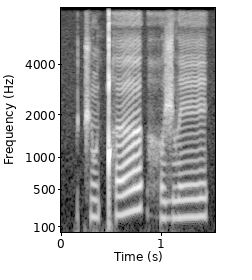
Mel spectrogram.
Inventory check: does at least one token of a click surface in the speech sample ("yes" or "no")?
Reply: yes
